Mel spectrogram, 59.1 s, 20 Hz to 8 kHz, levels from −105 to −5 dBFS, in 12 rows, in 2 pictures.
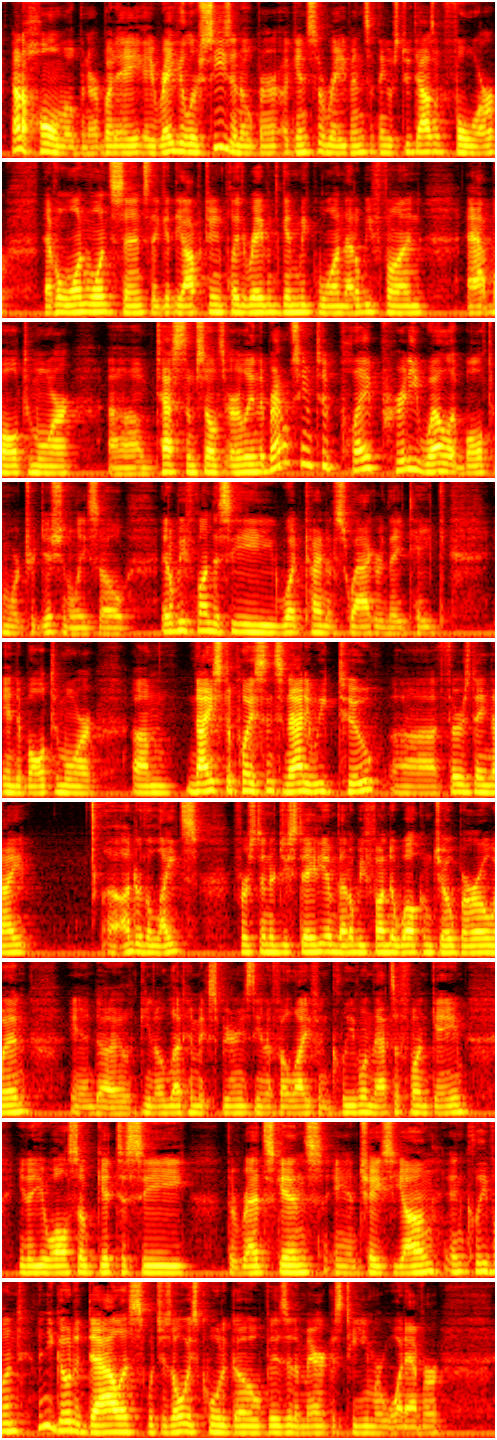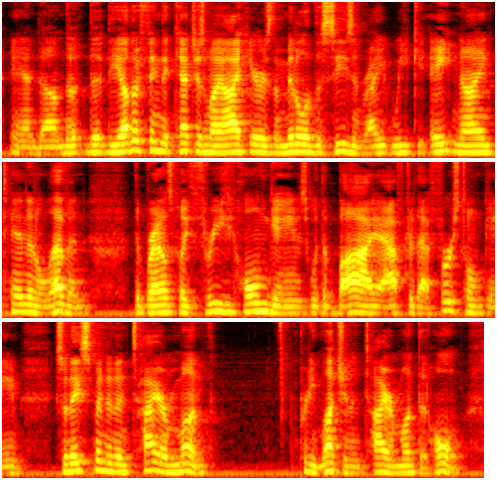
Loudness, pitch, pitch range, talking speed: -28 LUFS, 135 Hz, 125-145 Hz, 195 wpm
